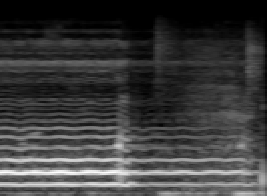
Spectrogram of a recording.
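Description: A man's voice reciting the Quran in melodic tilawat style, holding one long, steady, unwavering note at the end of a phrase. The note drops softer about halfway through and fades just before the next phrase.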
